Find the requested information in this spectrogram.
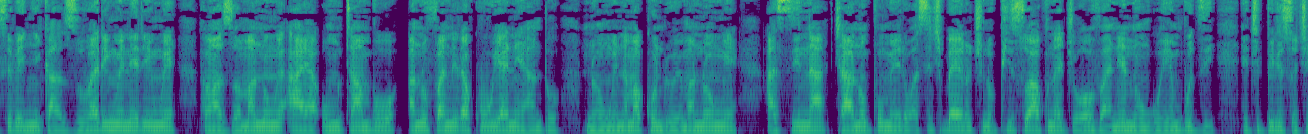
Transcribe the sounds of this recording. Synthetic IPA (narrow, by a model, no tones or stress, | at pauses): eʋeɲikazuʋaɾimwe̞ne̞rimwe̞ | pamazuʋamano̞mwe̞ʔajaʔomutambo̞ano̞faniɾakuːjane̞ɦaːndo̞ | n̤o̞mwe̞namako̞ndo̞e̞mano̞mwe̞ | asinat͡ʃaːno̞po̞me̞rwase̞t͡ʃiɓaiɾo̞t͡ʃino̞piswakunad͡ʒe̞ɦo̞vʱane̞n̤o̞ŋɡo̞je̞mbud͡zije̞t͡ʃipiɾiso̞t͡ʃe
